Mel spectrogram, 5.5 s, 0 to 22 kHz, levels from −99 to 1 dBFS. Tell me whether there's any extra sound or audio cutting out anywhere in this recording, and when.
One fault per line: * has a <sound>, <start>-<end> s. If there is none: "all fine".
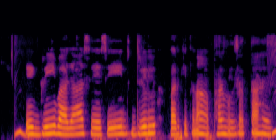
all fine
